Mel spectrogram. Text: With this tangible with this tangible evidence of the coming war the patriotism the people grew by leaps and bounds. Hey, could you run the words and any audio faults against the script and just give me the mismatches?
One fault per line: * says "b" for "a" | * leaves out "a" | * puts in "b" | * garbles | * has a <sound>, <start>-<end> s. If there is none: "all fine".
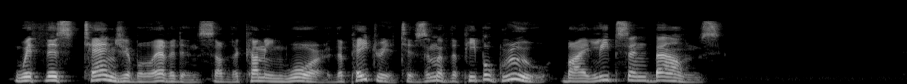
* leaves out "with this tangible"
* puts in "of"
